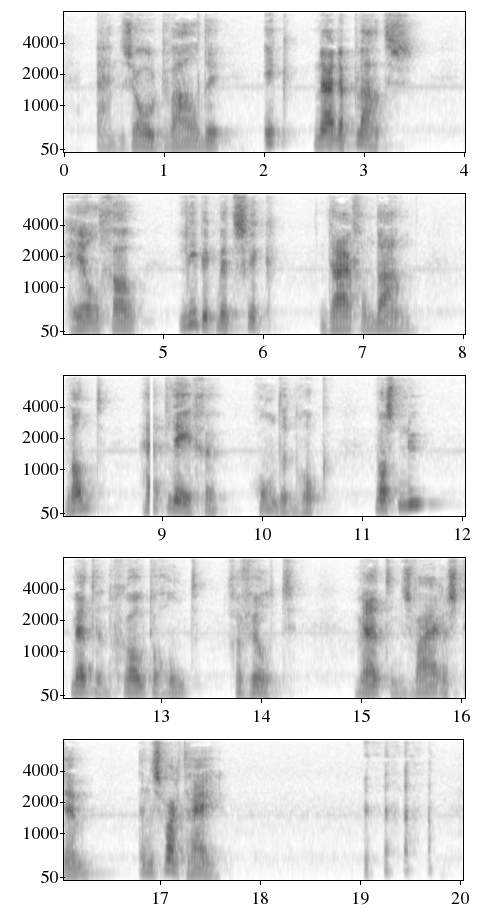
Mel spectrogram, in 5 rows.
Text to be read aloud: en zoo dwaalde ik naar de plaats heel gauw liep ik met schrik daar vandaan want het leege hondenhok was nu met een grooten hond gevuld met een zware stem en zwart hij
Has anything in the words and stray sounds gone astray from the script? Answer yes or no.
yes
